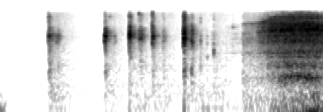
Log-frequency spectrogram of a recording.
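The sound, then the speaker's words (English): A few separate keystrokes on a computer keyboard, typing into a browser address bar, sharp clicks spaced unevenly before a steady hiss rises. “Hold on a second. I keep typing the wrong thing in the damn URL slots.”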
